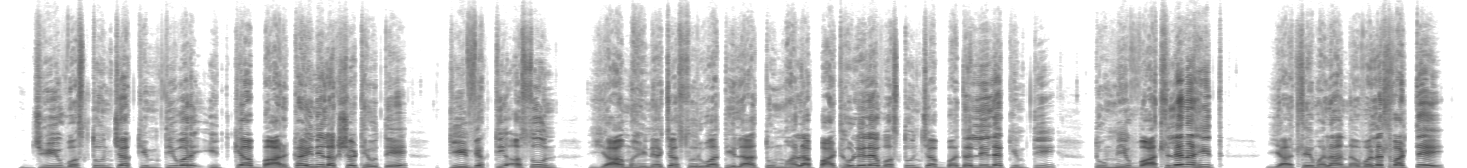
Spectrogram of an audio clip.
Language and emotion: Marathi, surprised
